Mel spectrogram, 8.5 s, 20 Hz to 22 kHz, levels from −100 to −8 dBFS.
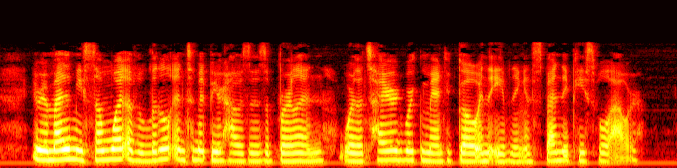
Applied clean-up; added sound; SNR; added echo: none; none; none; none.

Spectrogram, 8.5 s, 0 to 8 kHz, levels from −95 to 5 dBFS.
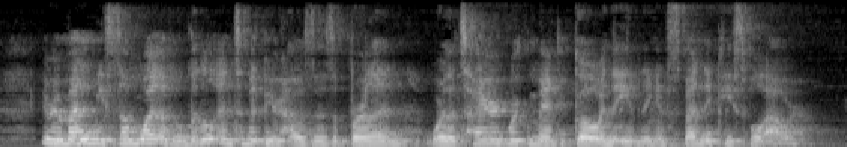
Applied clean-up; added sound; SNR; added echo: none; none; none; reverberation time 1.4 s.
